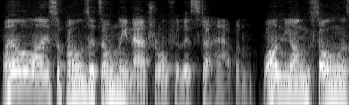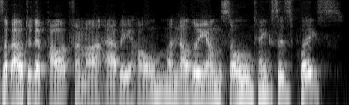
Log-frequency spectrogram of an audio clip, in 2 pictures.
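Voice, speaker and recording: A man's voice: medium pitch, animated, measured pace, hardly any pauses, a little mellow, natural voice, rough recording. A man playing a sly, eccentric neighbour in an amateur audio drama, formal, theatrical and unruffled. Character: eccentric, smugly courteous male neighbour, sly troublemaker.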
